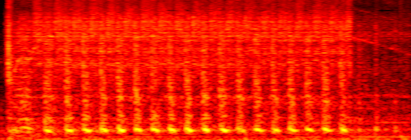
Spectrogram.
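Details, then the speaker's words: BMW parked over a year unused, jump-started from the trunk battery; starter cranks evenly about four beats a second for under three seconds with no firing: cranks but won't start, engine fault not yet determined, carb cleaner into intake to test next. "马达有反应，但是发动机启动不了。启动不了，是不是发动机坏了呀？"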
